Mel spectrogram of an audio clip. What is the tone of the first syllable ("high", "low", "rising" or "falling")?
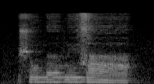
high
